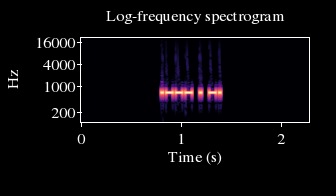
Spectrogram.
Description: Morse code, heard as a keyed tone, about 51 wpm, 700 Hz. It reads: JEN
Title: USA Common Names - Max 3 Letters - 50wpm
